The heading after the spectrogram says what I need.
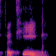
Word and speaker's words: fatigue: The word you want to say is fatigue.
